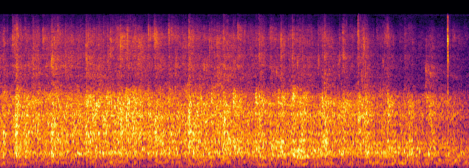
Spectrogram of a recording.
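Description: Steady applause from an audience at a talk on technologies, research and prospects for Brazilian viticulture, a dense even wash of clapping that holds throughout at moderate, slightly distant level.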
